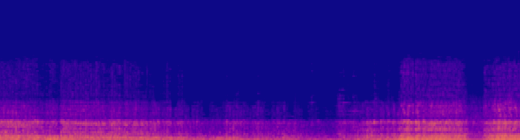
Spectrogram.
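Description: Big tyres thump and bounce over dirt mounds.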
